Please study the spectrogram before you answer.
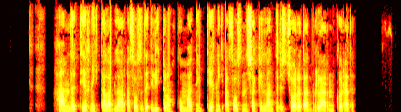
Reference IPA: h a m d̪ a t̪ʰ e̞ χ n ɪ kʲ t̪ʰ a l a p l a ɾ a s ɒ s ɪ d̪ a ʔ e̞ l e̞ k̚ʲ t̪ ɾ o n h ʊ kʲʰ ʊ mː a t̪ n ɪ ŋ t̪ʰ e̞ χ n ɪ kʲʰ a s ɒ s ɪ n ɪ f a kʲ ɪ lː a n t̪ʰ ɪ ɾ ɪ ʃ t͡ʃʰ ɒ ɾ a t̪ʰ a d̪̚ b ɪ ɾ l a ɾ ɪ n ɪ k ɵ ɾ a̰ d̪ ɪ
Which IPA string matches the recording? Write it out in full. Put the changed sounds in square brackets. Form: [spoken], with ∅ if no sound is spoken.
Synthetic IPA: h a m d̪ a t̪ʰ e̞ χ n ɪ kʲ t̪ʰ a l a [b] l a ɾ a s ɒ s ɪ d̪ a ʔ e̞ l e̞ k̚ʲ t̪ ɾ o n h ʊ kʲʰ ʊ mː a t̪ n ɪ ŋ t̪ʰ e̞ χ n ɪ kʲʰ a s ɒ s ɪ n ɪ [ʃ] a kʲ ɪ lː a n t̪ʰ ɪ ɾ ɪ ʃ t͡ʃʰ ɒ ɾ a t̪ʰ a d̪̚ b ɪ ɾ l a ɾ ɪ n ɪ [kʰ] ɵ ɾ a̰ d̪ ɪ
